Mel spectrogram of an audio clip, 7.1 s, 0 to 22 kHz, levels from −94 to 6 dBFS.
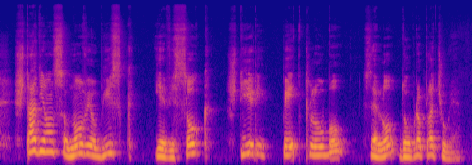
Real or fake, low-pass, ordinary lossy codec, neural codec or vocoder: fake; 19.8 kHz; none; vocoder, 44.1 kHz, 128 mel bands every 256 samples, BigVGAN v2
